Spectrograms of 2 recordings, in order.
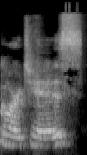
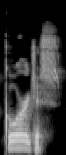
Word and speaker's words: gorgeous: goats and are also garous I cannot pronounce the word garous it's not gorgeous it's Gore gorgeous gorgeous as a matter of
